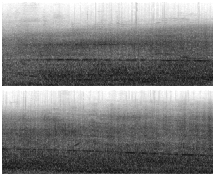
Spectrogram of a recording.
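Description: Jet airliner at Zurich Airport bound for Miami, a loud continuous engine roar with a faint slowly falling whine, steady from start to finish.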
